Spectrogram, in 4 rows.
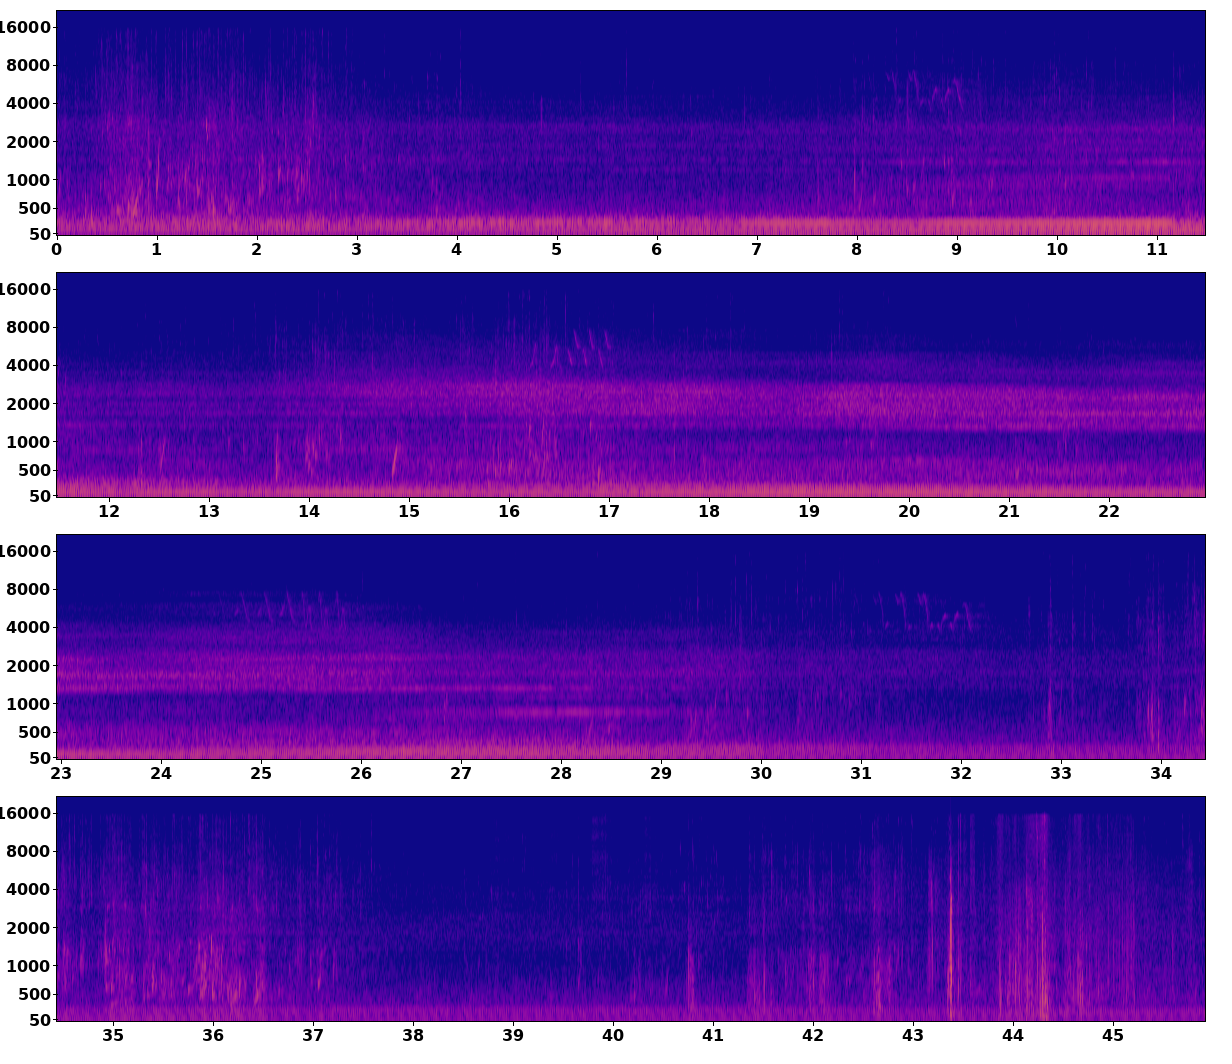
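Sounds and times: waves lapping on rocky shore: 0.0 - 4.6, 6.9 - 18.3, 33.8 - 37.5, 40.7 - 45.9
steady low hum: 0.0 - 45.9.

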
